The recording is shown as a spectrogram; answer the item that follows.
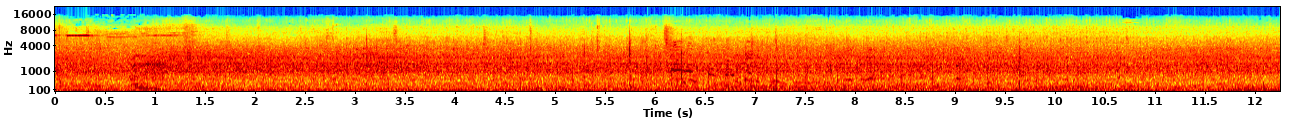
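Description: Steady wind rumble on a head-mounted camera's microphone while cycling, over the noise of road traffic and a lorry at a junction.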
